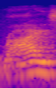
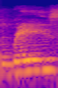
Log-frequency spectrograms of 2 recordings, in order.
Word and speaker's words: Reye: going to be discussing rise syndrome also referred to as rey's syndrome either way pronounce it it doesn't matter so this is something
